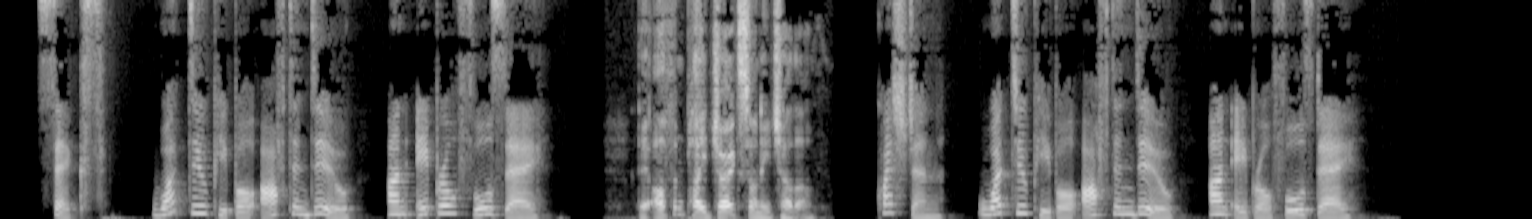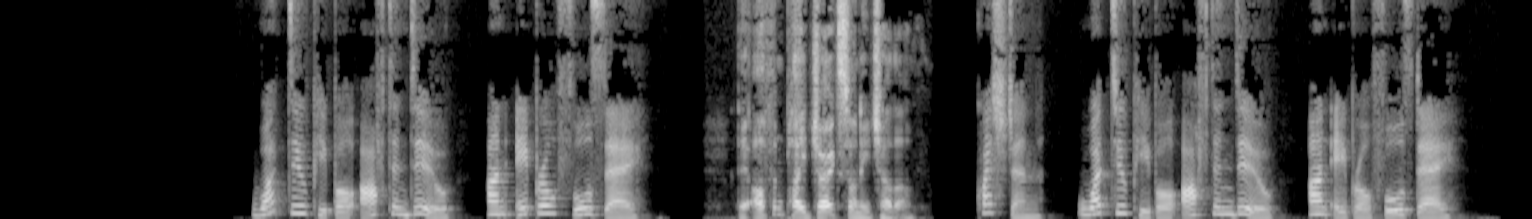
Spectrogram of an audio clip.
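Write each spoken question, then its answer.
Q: What do people often do on April Fool's Day?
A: They play jokes on each other.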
